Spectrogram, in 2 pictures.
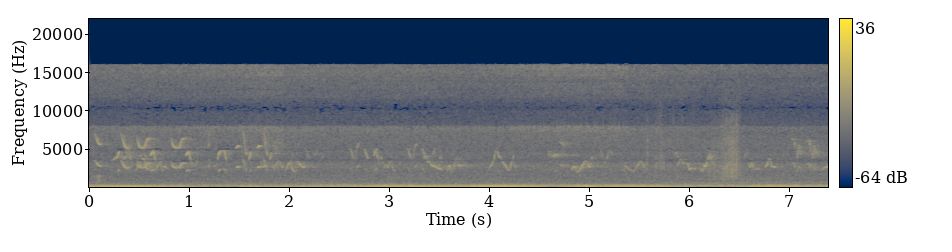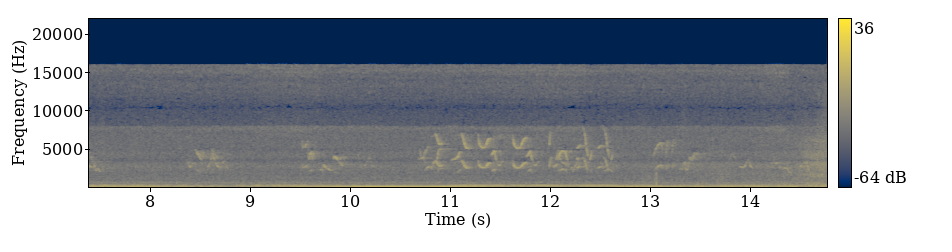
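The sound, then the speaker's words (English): Bunting calls repeat in short, high, descending "dee dee" bursts over a steady low engine-like drone, the bird notes coming in clusters throughout. “So I don't know if there's a mnemonic for go bunting, I find their descending tones something I can listen for.”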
